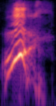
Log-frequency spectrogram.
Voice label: Boy Neg; Food Truck Game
